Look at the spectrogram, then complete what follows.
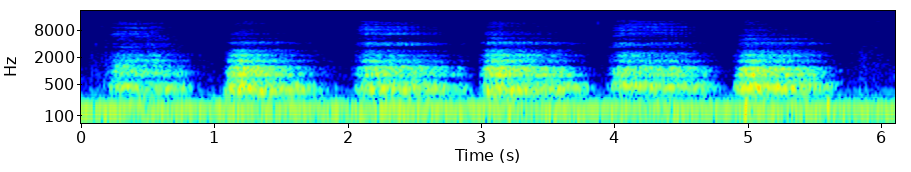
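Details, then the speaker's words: Harsh, hollow breath sounds with loud, similar inspiration and expiration, illustrating tubular breathing in a newborn with respiratory distress syndrome (hyaline membrane disease), where solid membranes increase sound conduction: tubular (bronchial) breath sounds. "if you replace the air in the alveoli with solid membrane called hyaline membrane you will increase sound conduction that's why now the sound is not visible ER its tubular and it sounds like this"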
